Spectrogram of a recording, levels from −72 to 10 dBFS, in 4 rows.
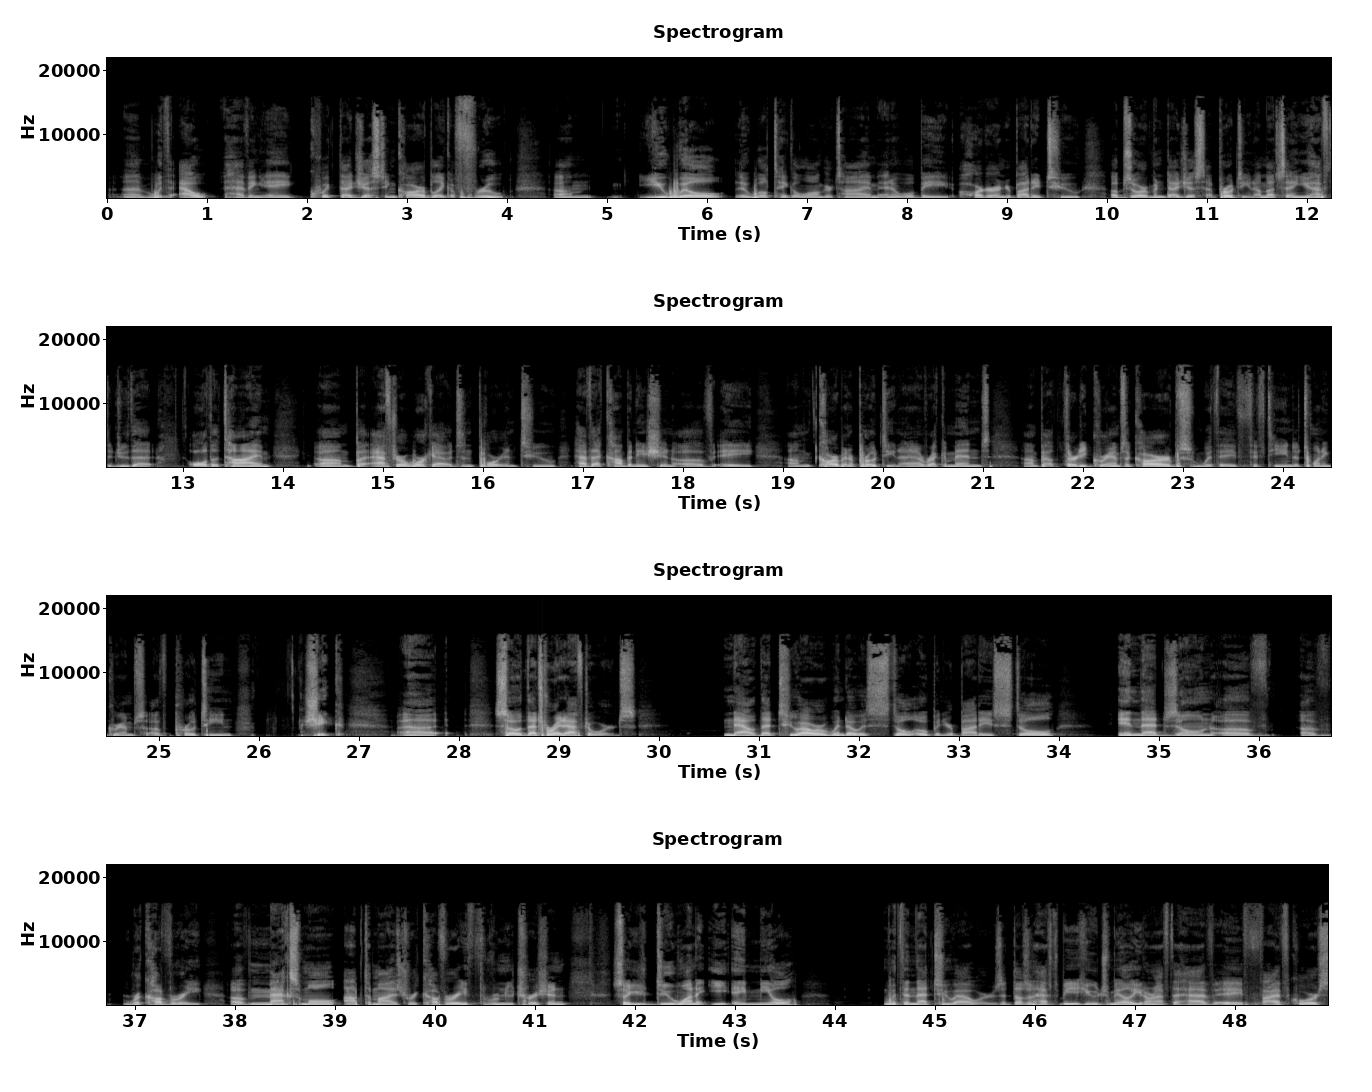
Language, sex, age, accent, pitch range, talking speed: English, male, 30-49, American, 105-120 Hz, 165 wpm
